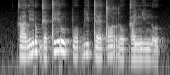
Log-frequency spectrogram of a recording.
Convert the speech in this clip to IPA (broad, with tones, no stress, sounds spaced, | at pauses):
k a˨ l i˦ ɾ ʊ˨ ɡ ɛ˨ t i˦ ɾ u˨ p o˨ ɓ i˦ t ɛ˨ d ɔ˦ r o˨ ɡ a˨ ɲ i˨ n ʊ˨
